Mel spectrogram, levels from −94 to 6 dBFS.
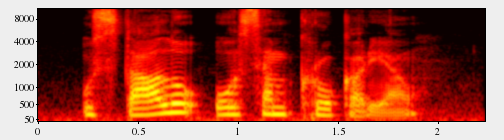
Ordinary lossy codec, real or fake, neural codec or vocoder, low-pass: none; real; none; none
